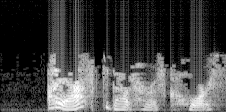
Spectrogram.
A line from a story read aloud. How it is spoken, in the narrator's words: she exclaimed, trying to redeem herself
